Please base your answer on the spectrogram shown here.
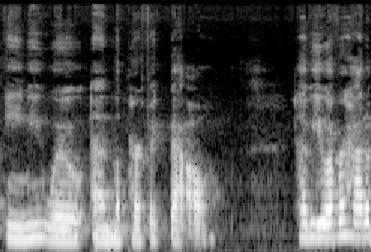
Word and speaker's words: bao: how you pronounce it b-a-o is not pronounced bow like a bow tie or a hair bow you see how the kitty is wearing a bow so b-a-o is bow that's how you pronounce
